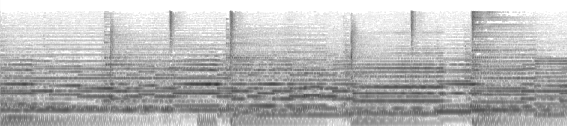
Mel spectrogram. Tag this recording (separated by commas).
Music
